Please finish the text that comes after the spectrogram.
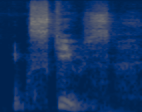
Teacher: So the vowel is much shorter before the s.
